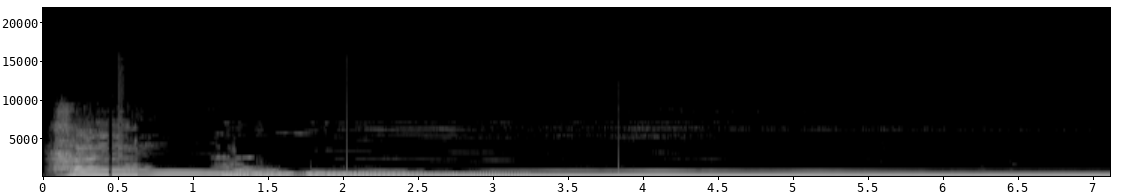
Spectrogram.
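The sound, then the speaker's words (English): A person imitates a wolf howl: a single loud, sustained note that swoops upward at the start, then holds and slowly slides lower in pitch for about seven seconds, with no talking. “I could take a big big breath and do a howl for a very long time.”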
